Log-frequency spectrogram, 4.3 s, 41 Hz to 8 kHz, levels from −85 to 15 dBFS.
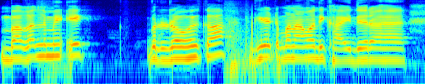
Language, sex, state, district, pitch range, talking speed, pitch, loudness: Hindi, male, Jharkhand, Garhwa, 190-230 Hz, 170 wpm, 210 Hz, -15 LUFS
